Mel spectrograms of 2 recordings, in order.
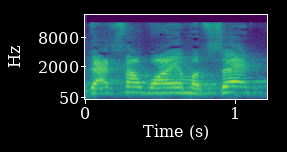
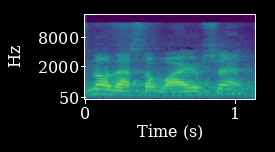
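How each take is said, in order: First: High-pitched, incredulous echo; acted-out affronted disbelief; indignant disbelief. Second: Even, unruffled correction; imitating an unbudging, calm sponsor. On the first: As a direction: throw it back as an outraged question. Indignant echo of sponsor's verdict. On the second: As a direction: answer patiently in an ordinary pitch. Sponsor calmly repeats his verdict.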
